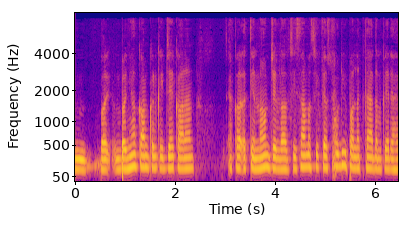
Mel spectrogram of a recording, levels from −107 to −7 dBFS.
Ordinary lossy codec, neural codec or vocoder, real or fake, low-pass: none; codec, 16 kHz, 1.1 kbps, Voila-Tokenizer; fake; none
